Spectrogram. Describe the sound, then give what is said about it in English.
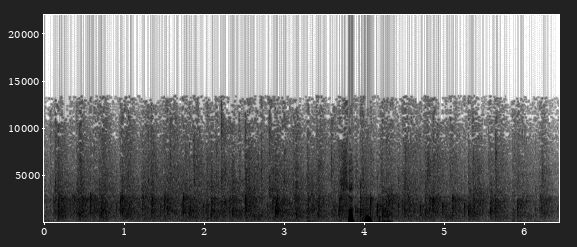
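An audience applauds steadily, a dense wash of many hands clapping throughout, with a couple of louder whoops or shouts breaking through near the middle. “I can't remember being clapped ever in that same.”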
